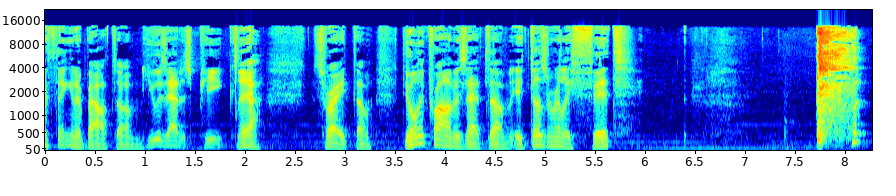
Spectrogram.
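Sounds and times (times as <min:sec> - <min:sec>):
speech: 0:00.0 - 0:05.9
person coughing: 0:07.7 - 0:08.2.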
